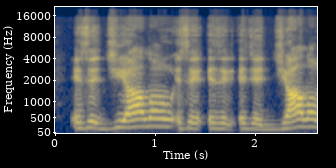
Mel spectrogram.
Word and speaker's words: giallo: Is it giallo? Is it giallo? How do you actually pronounce it? Giallo. Giallo. So do you pronounce the I or you don't pronounce the I? It kind of runs together.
